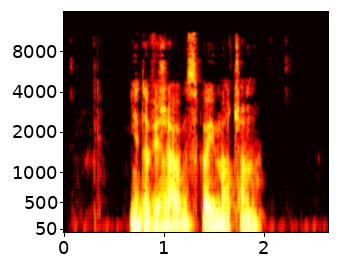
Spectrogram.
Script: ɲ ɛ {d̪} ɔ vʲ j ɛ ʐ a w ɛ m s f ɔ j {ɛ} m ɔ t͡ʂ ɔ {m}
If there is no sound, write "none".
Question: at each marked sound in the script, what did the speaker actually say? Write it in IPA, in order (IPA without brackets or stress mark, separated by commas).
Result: d̪, i, m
